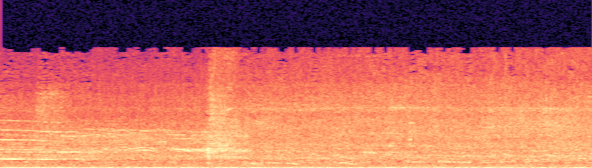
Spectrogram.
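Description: Night street ambience in a busy shopping lane: a steady low rumble with faint voices of passers-by, and a brief rush of noise about one and a half seconds in.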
